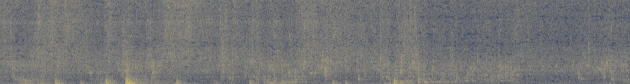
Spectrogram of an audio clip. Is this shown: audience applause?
no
